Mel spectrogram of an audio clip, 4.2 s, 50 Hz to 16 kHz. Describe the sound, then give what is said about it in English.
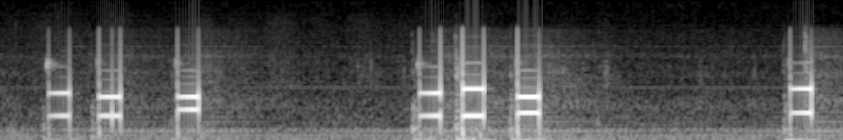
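Touch-tone telephone dialing of a 217 area code number: eight short, clear beeps in three bursts of three, three and two, separated by brief pauses and heard alone. “Okay, I think enough time has passed where I can call that number again.”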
